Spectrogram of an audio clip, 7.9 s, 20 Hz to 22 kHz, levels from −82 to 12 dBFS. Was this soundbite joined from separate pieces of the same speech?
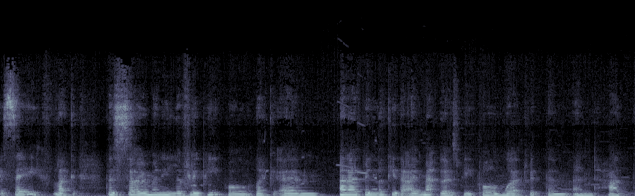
no; 0 cuts

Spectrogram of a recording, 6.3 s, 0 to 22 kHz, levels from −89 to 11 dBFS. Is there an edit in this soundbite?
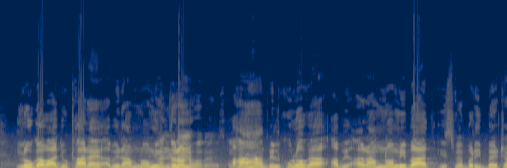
no; 0 cuts

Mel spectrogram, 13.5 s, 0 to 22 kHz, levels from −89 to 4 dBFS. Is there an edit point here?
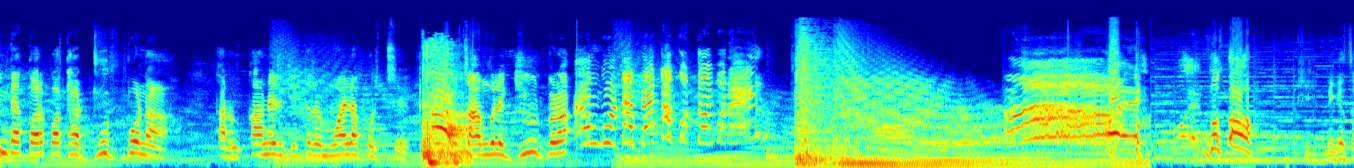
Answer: no; 0 cuts

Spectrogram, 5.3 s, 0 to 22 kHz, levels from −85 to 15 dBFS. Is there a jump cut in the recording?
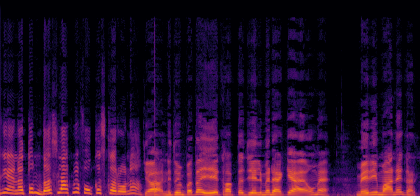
yes; 1 cut; at 1.9 s

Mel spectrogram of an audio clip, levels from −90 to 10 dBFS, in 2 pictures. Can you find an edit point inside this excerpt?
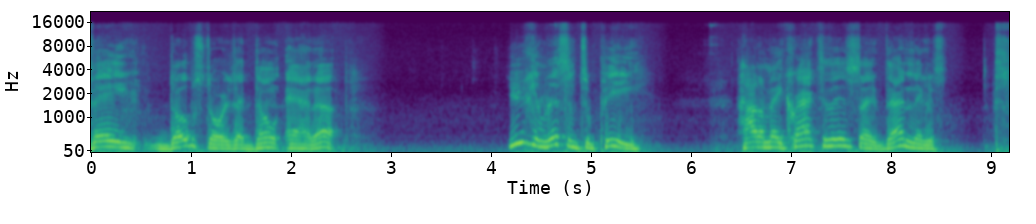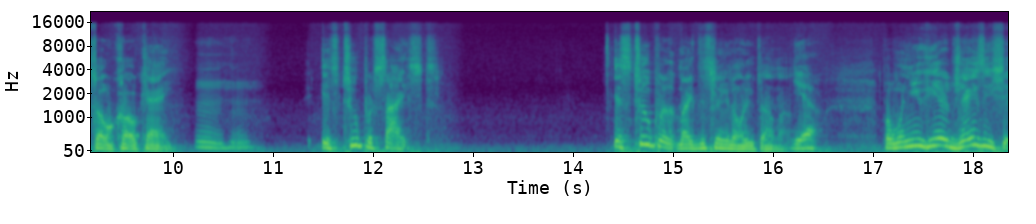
no; 0 cuts

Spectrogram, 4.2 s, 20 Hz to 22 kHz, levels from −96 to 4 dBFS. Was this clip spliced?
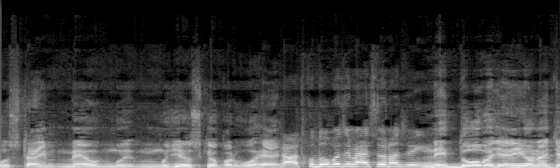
no; 0 cuts

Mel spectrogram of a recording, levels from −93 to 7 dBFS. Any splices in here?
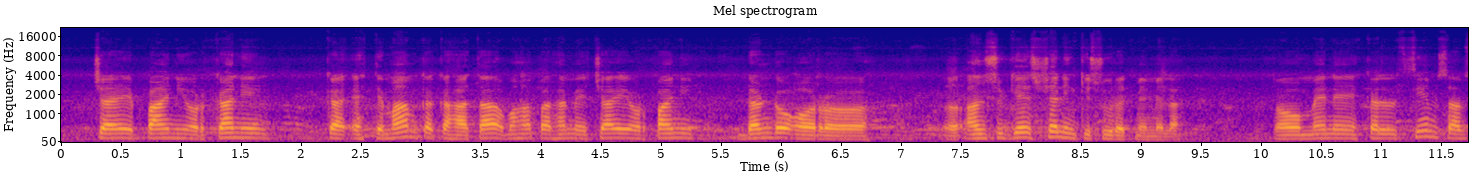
no; 0 cuts

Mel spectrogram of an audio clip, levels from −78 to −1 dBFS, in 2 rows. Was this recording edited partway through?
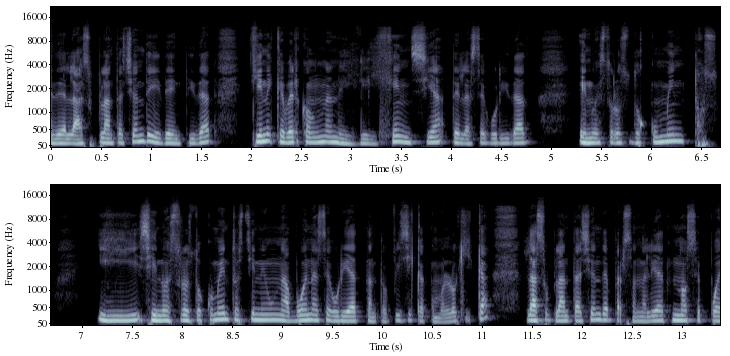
no; 0 cuts

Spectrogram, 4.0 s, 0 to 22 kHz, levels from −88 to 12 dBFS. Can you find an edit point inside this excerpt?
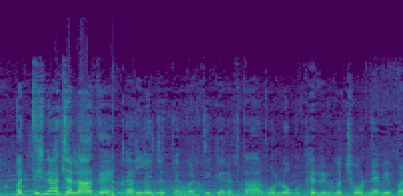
yes; 1 cut; at 1.1 s

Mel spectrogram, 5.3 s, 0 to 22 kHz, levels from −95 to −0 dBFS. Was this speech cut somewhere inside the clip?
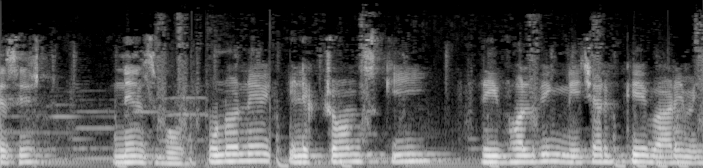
yes; 1 cut; at 1.4 s

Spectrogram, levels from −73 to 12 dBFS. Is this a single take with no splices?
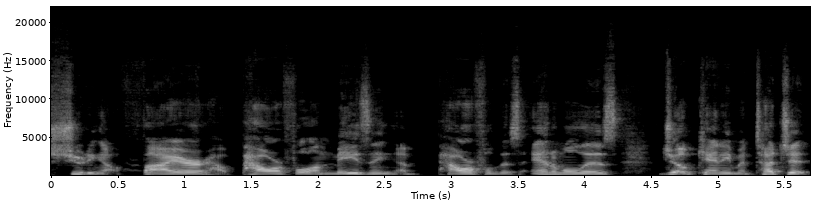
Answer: yes; 0 cuts

